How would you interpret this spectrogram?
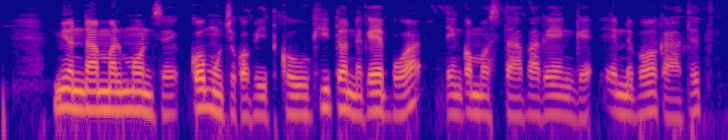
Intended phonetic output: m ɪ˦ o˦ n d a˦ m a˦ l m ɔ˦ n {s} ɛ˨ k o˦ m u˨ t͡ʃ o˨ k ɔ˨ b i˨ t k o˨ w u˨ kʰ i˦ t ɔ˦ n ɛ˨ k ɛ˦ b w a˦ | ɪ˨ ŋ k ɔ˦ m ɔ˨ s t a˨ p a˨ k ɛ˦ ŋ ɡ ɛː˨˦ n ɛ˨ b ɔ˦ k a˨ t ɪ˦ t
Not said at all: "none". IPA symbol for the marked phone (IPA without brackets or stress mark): s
